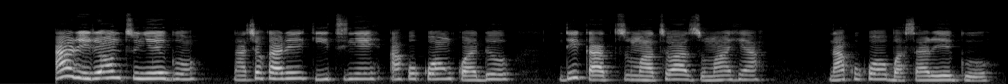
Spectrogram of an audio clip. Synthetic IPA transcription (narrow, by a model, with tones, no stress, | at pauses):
a˦ɾi˨ɾi˦ɔ˦n̩˦tu˦ɲe˦ɡo˦ | na˨t͡ʃɔ˦ka˦ɾɪ˦ki˨˦ti˦ɲe˦a˦kʷʊ˦kʷɔ˦ŋ̩˦kʷa˨do˦ | dɪ˦ka˨tʊ˨ma˨tʊ˦a˦zʊ˨ma˦ɦja˦ | na˨˦kʷʊ˦kʷɔ˦ɡ͡ba˨sa˨ɾe˦ɡo˨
